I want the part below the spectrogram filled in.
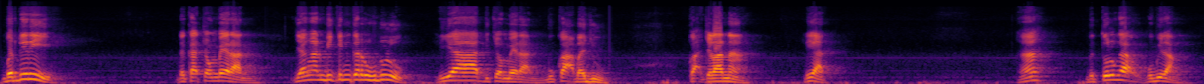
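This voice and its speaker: A man giving a mocking, taunting political rant, sarcastic and repetitive, at times rising to shouts. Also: on the high side, sing-song, measured pace, pauses often. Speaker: political commentator.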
